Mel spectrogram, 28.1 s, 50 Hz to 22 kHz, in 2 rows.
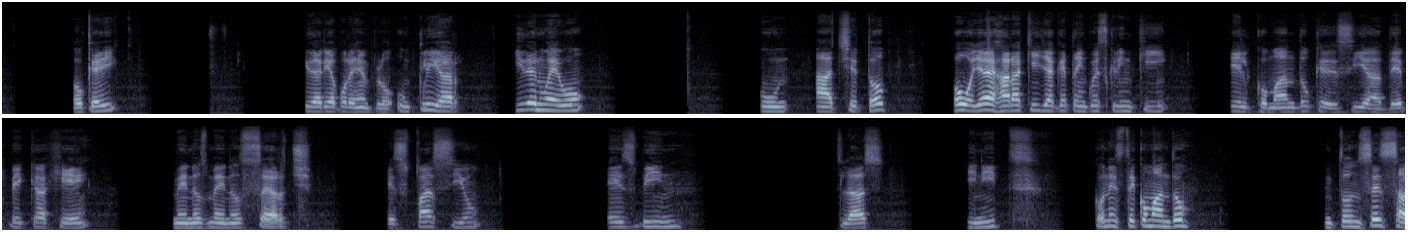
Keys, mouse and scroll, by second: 0.0 click, 7.8 typing, 13.5 typing, 15.6-17.0 typing, 18.2-24.1 typing, 25.5 typing.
